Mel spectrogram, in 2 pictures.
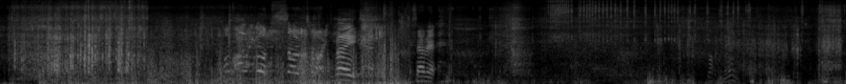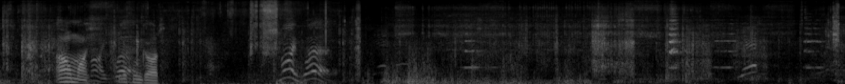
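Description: Bike tyres crunch and rattle over rocky dirt.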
